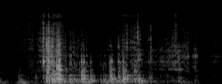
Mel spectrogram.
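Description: A fingernail rubbing back and forth across a hardener-cured 10-sheen lacquer topcoat on a painted cabinet door, an irregular scratchy rubbing for most of the two seconds. It is a burnishing test, and the catalysed finish is not marked by the rubbing.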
